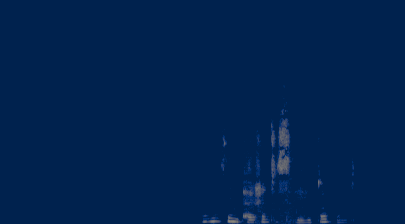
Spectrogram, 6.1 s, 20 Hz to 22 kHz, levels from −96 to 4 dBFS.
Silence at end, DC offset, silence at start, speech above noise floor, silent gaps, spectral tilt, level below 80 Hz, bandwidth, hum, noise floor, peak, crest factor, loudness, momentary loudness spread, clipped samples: 1.15 s; under 0.1%; 3.05 s; over 35 dB; none; -1 dB/octave; under -90 dBFS; 10 kHz; none; under -90 dBFS; -38 dBFS; 22 dB; -54 LUFS; 12 LU; under 0.1%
